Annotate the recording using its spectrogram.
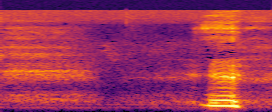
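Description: A faint breath through the nose, starting with one small sharp click, while small plastic parts are handled; a man's short 'uh' comes near the end.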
